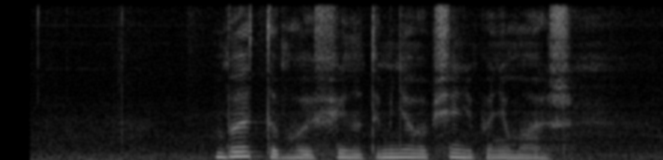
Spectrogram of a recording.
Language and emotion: Russian, neutral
